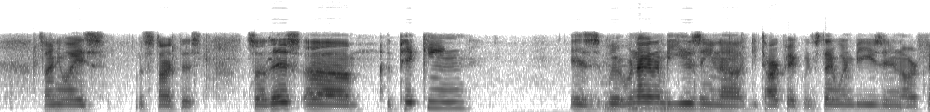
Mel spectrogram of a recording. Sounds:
music, guitar, musical instrument, plucked string instrument, speech, strum, acoustic guitar

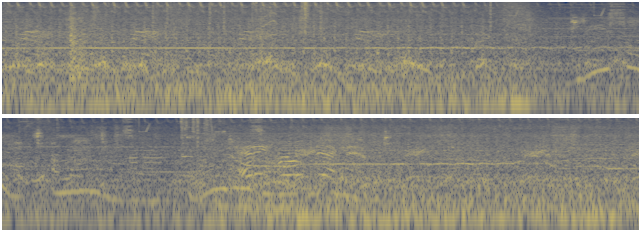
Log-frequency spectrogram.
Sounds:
music, speech

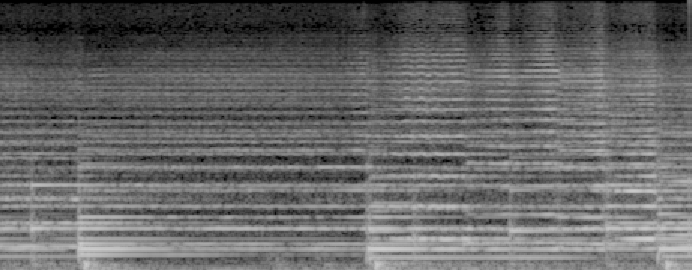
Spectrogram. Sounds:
music

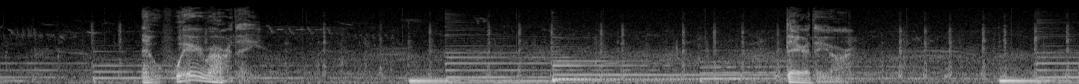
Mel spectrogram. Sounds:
music, speech

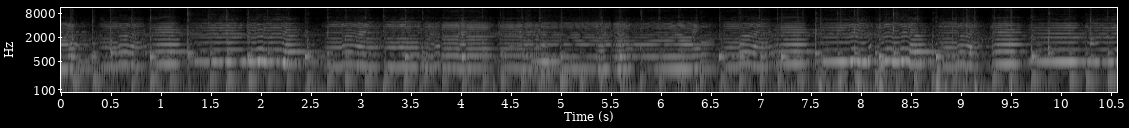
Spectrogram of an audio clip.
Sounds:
musical instrument, music, fiddle

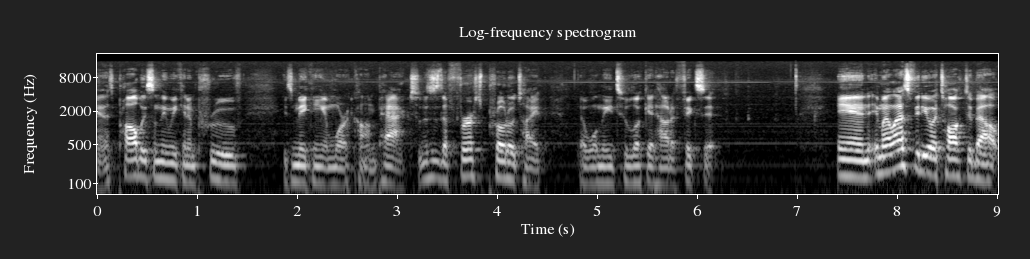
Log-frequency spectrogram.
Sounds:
speech

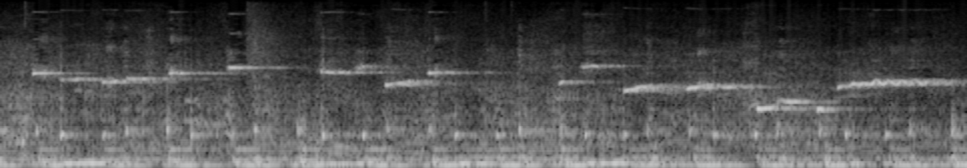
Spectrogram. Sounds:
whistle

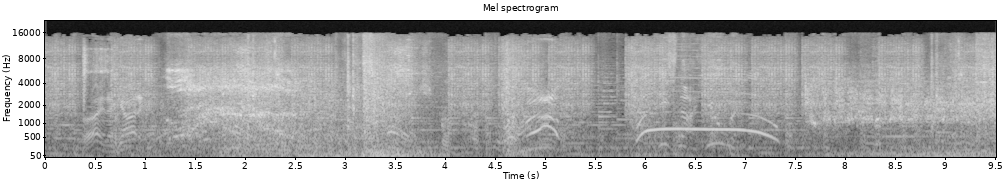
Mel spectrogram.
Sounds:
music, speech, boom

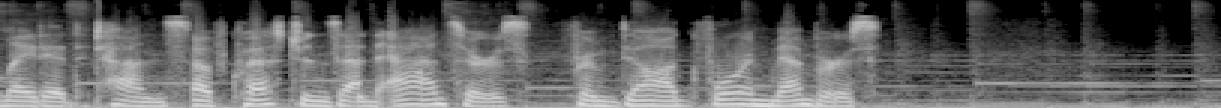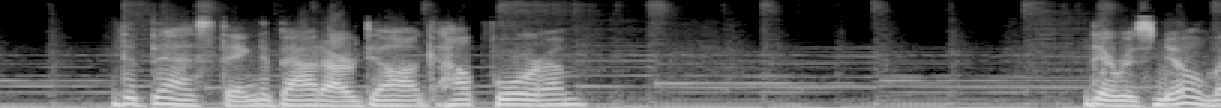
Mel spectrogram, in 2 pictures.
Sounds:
speech, music

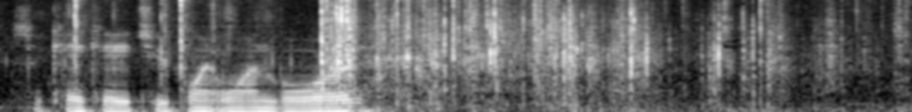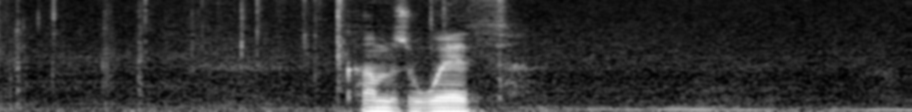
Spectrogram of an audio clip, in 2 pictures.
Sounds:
inside a small room, speech, crumpling

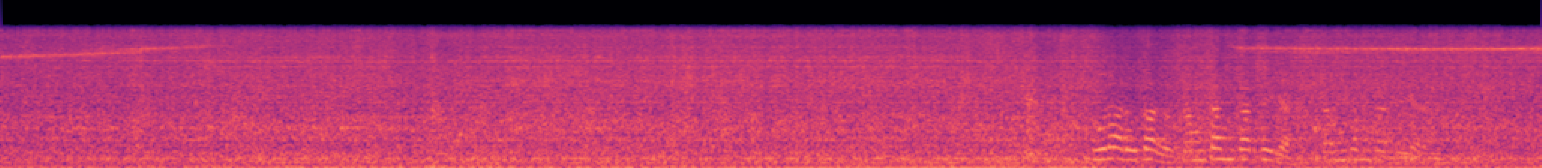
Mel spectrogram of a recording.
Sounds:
speech

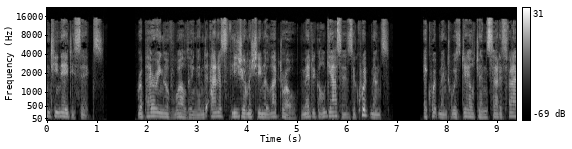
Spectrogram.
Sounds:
speech

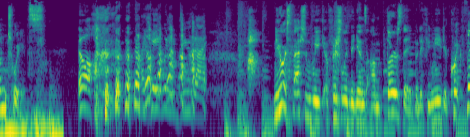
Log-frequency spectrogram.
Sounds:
speech, music

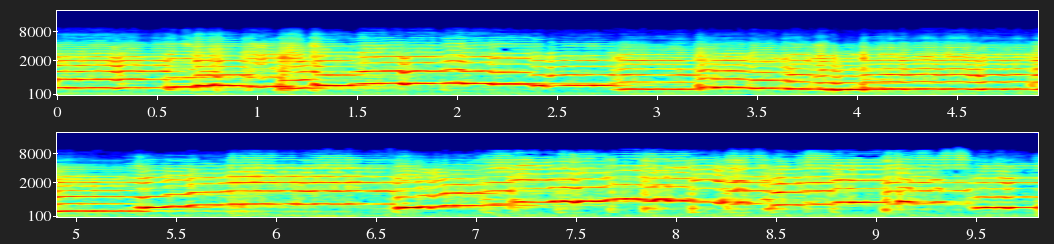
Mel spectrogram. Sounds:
music, fiddle

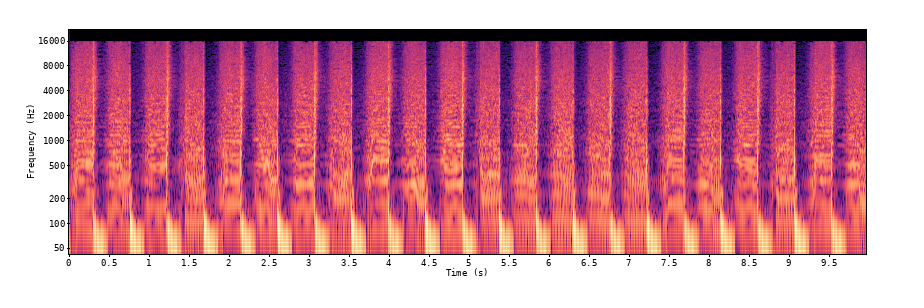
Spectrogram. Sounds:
music

